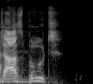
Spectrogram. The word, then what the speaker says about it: Das Boot: And I thought it was Das Boot. – I'm not sure. I think they say boat. I think it's pronounced boat in German, but even though it's spelled boot.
